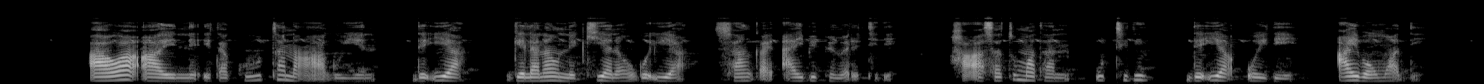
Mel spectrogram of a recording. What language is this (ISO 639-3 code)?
wal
